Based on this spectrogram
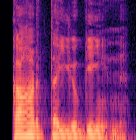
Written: कार्तयुगीन

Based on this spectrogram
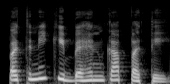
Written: पति

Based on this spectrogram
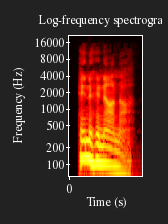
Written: हिनहिनाना

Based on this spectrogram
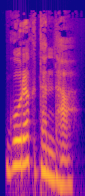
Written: गोरखधंधा

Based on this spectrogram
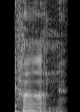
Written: ठान

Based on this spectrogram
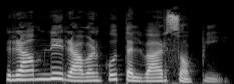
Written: तलवार

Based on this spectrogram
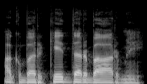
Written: दरबार

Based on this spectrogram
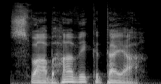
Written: स्वाभाविकतया

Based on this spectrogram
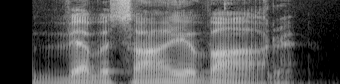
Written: व्यवसाय-वार

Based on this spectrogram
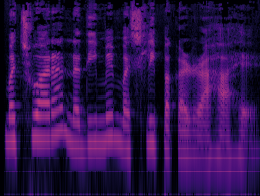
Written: मछली पकड़ना

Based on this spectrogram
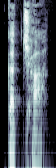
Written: कच्छा

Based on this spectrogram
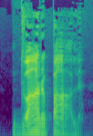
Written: द्वारपाल

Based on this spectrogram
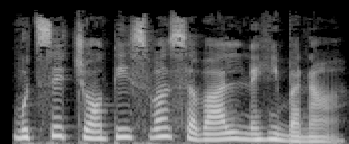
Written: चौंतीसवाँ

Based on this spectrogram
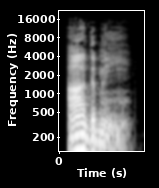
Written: आदमी

